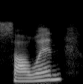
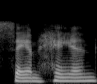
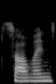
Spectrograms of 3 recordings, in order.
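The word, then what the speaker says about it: Samhain: Like, the one that you'll hear the most mispronounced is sawin, which is Sam Han for Americans. Um, and that's Halloween for us. um saw win.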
